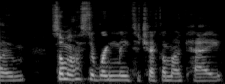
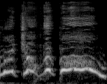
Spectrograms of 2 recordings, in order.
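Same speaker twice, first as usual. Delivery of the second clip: mock very high, very loud scream; 5 dB louder than usual. Retelling heckling players from the sideline after a heavy loss: retelling own past screaming. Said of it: "I'm screaming at the D Bs".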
